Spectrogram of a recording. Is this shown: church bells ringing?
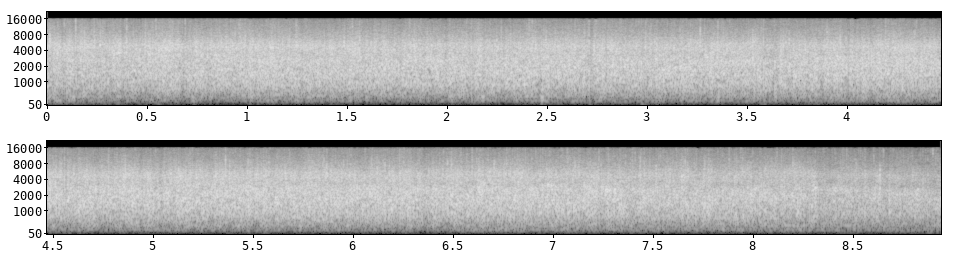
no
